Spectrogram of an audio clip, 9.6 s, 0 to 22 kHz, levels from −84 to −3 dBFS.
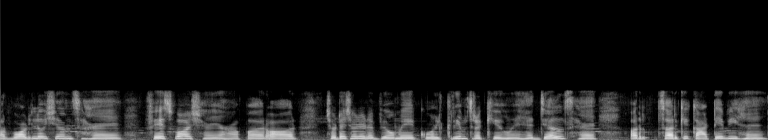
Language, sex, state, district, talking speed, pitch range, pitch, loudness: Hindi, female, Himachal Pradesh, Shimla, 155 wpm, 230-260 Hz, 235 Hz, -18 LUFS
